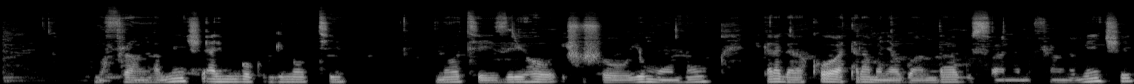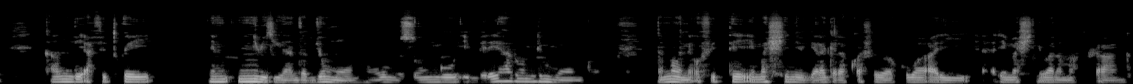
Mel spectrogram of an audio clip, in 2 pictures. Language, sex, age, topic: Kinyarwanda, male, 18-24, finance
